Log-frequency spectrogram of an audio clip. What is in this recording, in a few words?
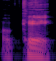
"Ok", Male Voice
